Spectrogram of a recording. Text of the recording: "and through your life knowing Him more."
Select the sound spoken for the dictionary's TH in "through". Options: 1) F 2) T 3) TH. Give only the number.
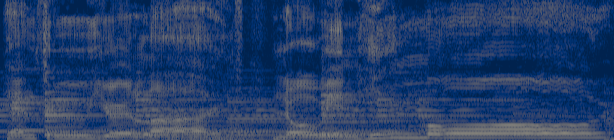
3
